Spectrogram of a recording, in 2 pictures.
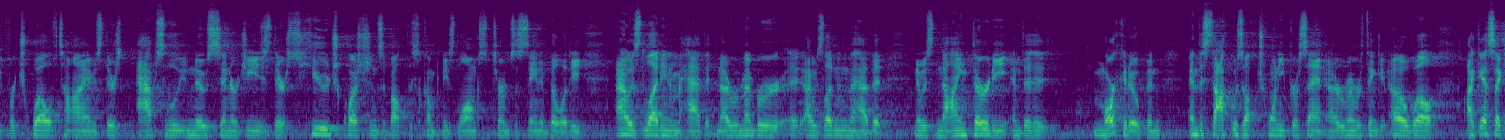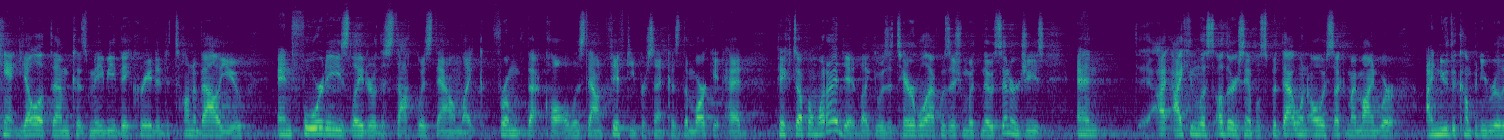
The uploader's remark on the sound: LIVE in VEGAS. This interview was recorded live at the Planet MicroCap Showcase: VEGAS 2023. All followed by Q&A from the audience.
